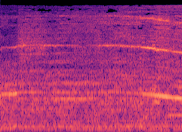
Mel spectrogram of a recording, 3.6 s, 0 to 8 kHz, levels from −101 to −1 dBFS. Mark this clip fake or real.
fake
